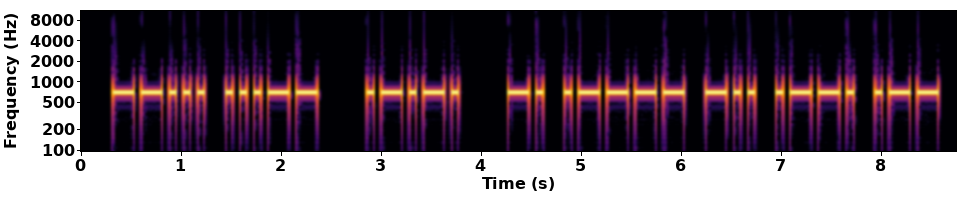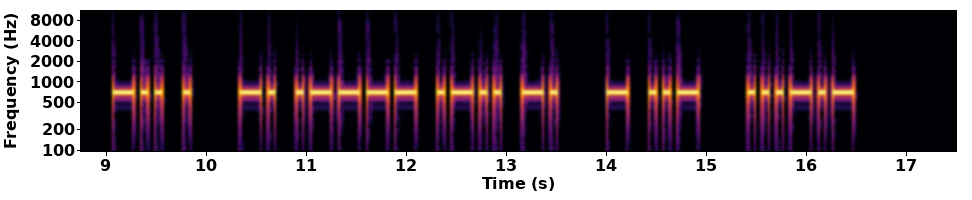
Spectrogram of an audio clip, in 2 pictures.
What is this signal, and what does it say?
Morse code, heard as a keyed tone, about 17 wpm, 700 Hz. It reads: 73 <AR> N1DPW DE N1LN TU <SK>
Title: Practice QSO - Exchange 4 - Ending - 17wpm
